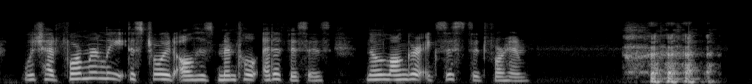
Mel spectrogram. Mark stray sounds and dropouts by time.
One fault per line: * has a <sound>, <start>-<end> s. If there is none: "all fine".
* has a laugh, 6.2-7.2 s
